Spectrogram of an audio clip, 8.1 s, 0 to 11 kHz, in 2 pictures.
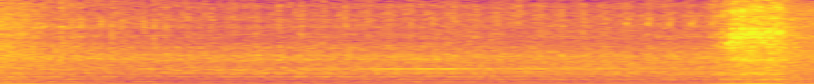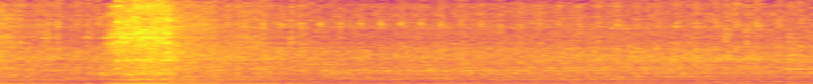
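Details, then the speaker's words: Rebuilt 1950 Farmall Cub engine with pop-up pistons at first startup: light quick ticking over a steady idle that quickens with revs, from loose exhaust manifold bolts leaking; tightening them fixed it. "So the first startup that I did on it, the last video you guys heard, or the last part of this video, you heard that little tick, tick, tick, tick, tick sound. The exhaust manifold, these two right here were just a little loose, so I had to tighten these both up."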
